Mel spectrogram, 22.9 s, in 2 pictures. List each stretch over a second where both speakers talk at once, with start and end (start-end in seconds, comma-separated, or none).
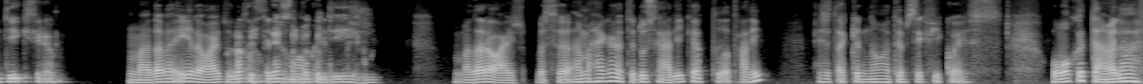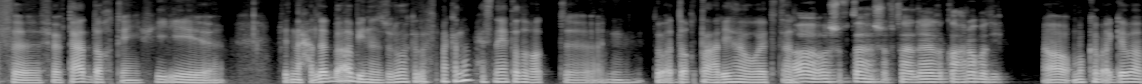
2.2-3.8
